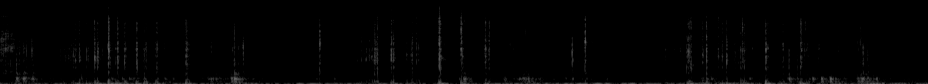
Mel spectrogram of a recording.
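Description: A blade scrapes a solid, dry pink soap bar held in the hand, breaking off crunchy flakes. The result is a steady run of quiet, dry crunches and bright scratchy scrapes with short, sharp attacks and almost no ring.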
